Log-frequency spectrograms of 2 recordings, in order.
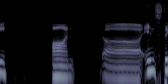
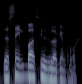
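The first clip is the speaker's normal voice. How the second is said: ordinary talk, nothing marked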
